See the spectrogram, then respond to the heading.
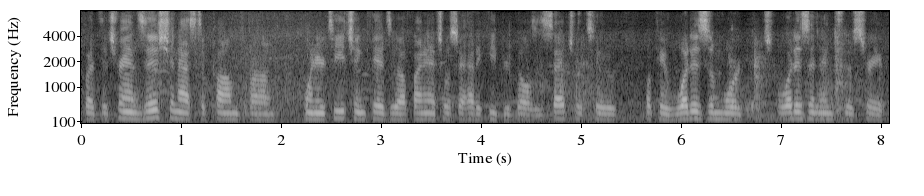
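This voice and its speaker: A woman explains things step by step in a conversational interview, using plain examples. She is recorded outdoors, with clear urban and vehicle noise around her. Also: deep voice, flat delivery, a little fast, hardly any pauses. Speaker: city council member. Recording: noisy outdoor street with vehicles.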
